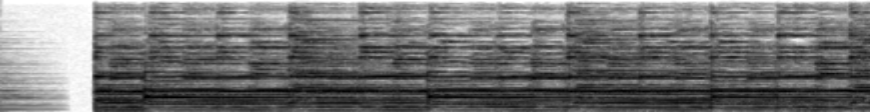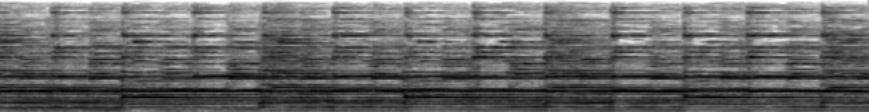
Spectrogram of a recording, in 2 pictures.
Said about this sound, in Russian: Кроме того, высота звука может меняться в процессе звучания. Два одинаковых по размеру и весу колокола будут звучать похоже, однако оттенки их тембров все равно будут отличаться.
